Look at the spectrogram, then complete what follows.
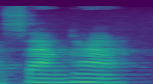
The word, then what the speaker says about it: Sangha: Tăng, nguyên là tăng già, tiếng Ấn Độ đọc là Sangha.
